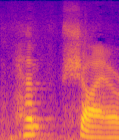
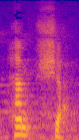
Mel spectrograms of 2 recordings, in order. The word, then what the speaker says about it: Hampshire: American speakers would expect this to be Hampshire or something like that, or Hampshire. But the normal pronunciation of the people who live there and of our good RP of the SHIR endings is sh. Hampshire.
